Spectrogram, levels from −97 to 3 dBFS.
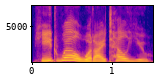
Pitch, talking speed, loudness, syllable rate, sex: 240 Hz, 235 wpm, -14 LUFS, 4.3 syllables/s, female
